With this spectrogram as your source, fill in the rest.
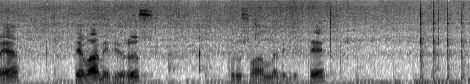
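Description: A wooden spoon stirs food in a pot.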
